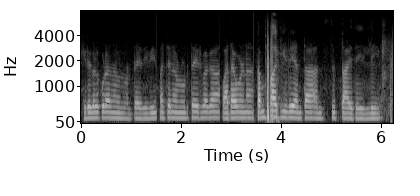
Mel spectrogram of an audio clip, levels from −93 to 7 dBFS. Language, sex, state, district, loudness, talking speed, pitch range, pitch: Kannada, male, Karnataka, Bellary, -29 LUFS, 135 wpm, 140-155 Hz, 150 Hz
